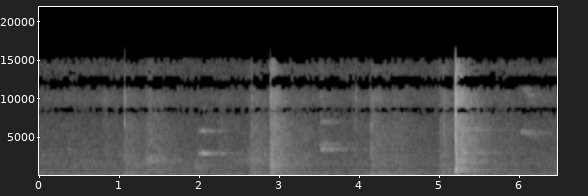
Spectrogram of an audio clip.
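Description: Squash rally: four sharp knocks of the ball off rackets and court walls, the loudest about five seconds in. Short sneaker squeaks on the wooden court floor come between them, over a steady hum.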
